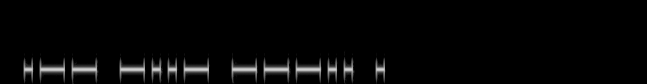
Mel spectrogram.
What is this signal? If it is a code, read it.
Morse code, heard as a keyed tone, about 15 wpm, 700 Hz. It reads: WX8E
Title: USA Call Signs - 4 Characters - Repeated 2x - 15wpm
